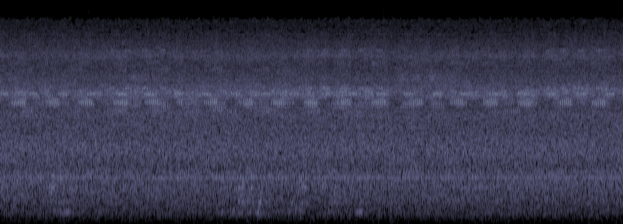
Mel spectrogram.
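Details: As night gives way to dawn, bell crickets keep up a high, ringing chirp repeated roughly twice per second, set against a constant background insect hiss.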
